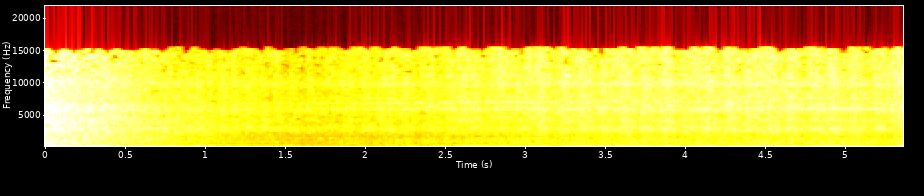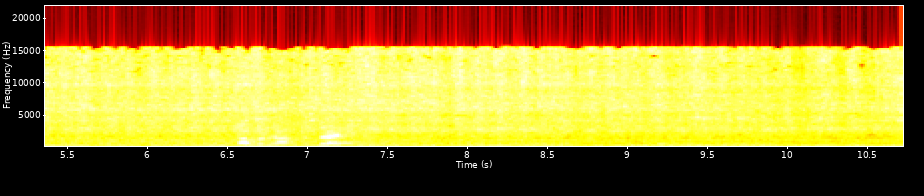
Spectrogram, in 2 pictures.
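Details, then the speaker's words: Rebuilt Ford Cortina MK5 3.0 V6 with gas-flowed heads, high-compression pistons, branches and twin exhaust revving: deep throaty note rising and falling cleanly with quick throttle response, no knocks; idle slightly rough. "I'm going to give it a start up now you can hear a nicer sound the idle won't be normal little bit of a rough idle with the balancing have a very nice response on the throttle"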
